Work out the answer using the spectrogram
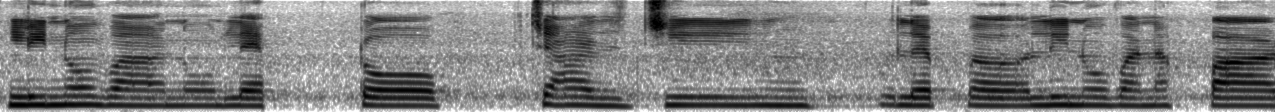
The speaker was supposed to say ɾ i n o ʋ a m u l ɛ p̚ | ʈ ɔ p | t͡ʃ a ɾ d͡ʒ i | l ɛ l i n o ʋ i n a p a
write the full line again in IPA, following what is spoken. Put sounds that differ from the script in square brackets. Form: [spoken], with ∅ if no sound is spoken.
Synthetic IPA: [l] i n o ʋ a [n] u l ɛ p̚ | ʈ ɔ p | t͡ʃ a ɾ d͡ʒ i | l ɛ l i n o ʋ [a] n a p a

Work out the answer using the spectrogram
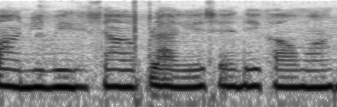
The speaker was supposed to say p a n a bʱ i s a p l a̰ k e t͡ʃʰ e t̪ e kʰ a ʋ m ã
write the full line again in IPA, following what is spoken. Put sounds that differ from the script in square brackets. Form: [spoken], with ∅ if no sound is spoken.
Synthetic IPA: p a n [i] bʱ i s a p l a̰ [ɡ] e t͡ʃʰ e [d̪] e kʰ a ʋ m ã

